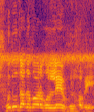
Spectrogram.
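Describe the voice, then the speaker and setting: A man's voice: high voice, moderate pace, lightly acted. A pompous sorcerer and great master played by a man declaims grandly in a folk-tale film. The words are drawn out, and the sound is dull with faint noise. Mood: grandiose.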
